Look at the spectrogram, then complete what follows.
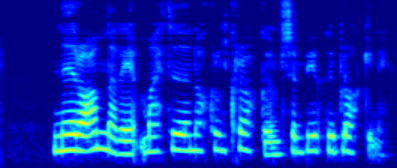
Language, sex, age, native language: Icelandic, female, 12, Icelandic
